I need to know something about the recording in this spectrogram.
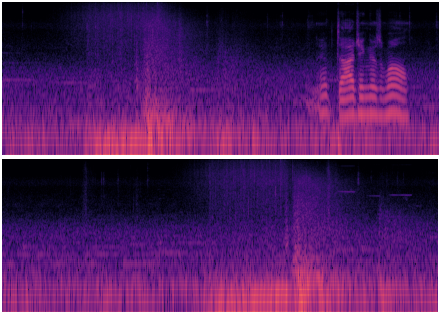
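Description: A burst of flame whooshes and roars.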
